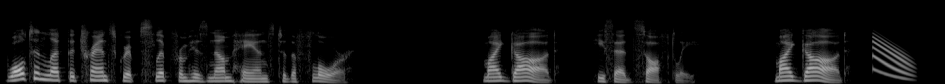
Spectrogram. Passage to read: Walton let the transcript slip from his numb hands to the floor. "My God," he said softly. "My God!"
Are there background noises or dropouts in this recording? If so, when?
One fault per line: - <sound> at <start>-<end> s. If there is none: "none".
- chirp at 8.7-9.2 s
